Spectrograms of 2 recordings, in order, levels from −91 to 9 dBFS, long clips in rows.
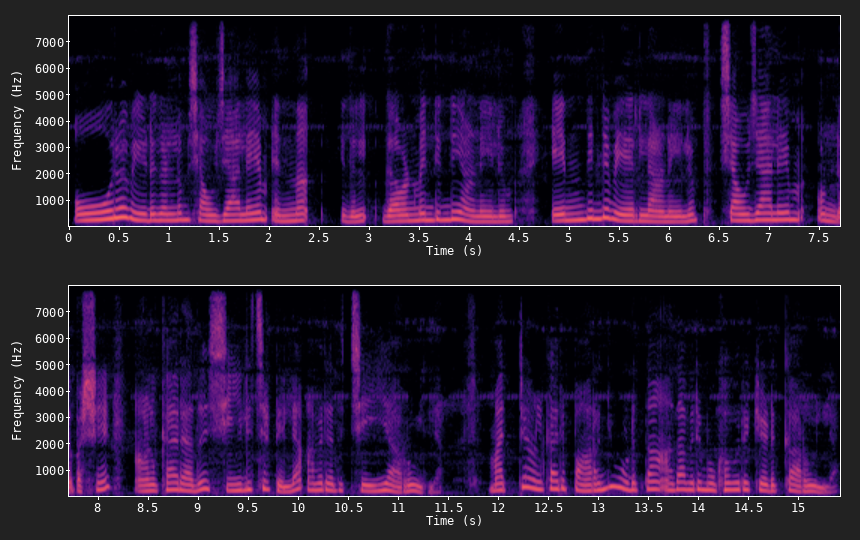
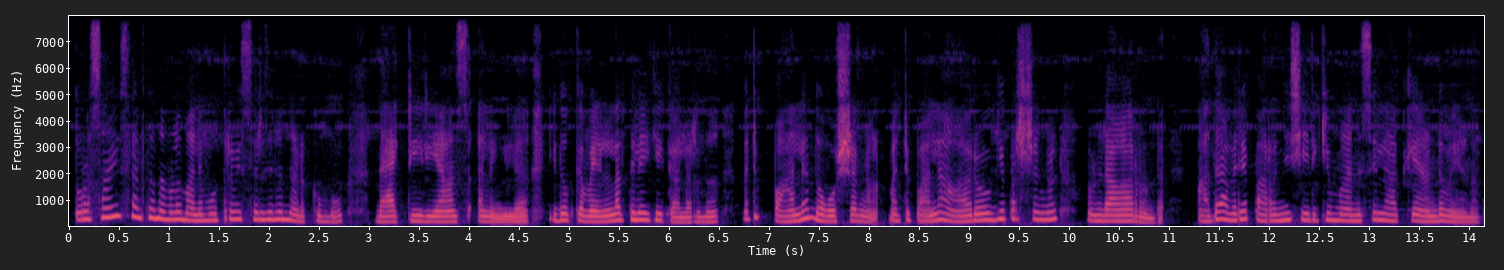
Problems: none marked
